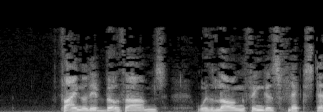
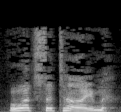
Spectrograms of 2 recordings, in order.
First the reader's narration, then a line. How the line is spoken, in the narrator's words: he said sleepily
